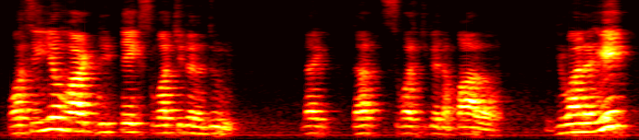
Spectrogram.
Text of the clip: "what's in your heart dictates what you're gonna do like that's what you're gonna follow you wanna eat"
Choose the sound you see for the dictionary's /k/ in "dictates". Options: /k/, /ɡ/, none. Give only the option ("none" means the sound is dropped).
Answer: none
